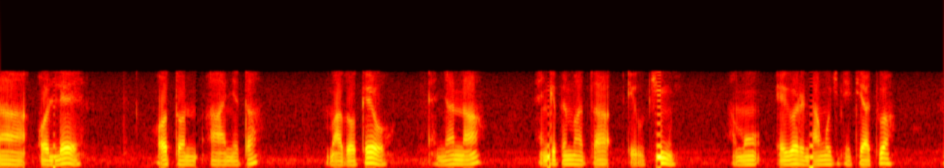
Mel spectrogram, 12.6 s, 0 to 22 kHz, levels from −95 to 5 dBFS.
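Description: Speech carried over a Bluetooth headset link runs through the CVSD codec for its whole length, and the damage is plainly audible. The codec sends one up-or-down bit per sample at 64 kbps with an adapting step, so the band stops at 4 kHz, sibilants come out scratchy, louder high-frequency sounds outrun the step and distort, and a fine granular hiss sits under the speech. On five occasions the link dropped voice packets and the headset chip decoded the previous packet's bits again, which is the Bluetooth headset packet repeated fault. Each repeat cycles every 3.75 ms, so a run of them turns into a buzz near 267 Hz. At 0.72 s about 15 ms is replaced, at 2.61–2.68 s about 26 ms, at 7.31–7.35 s about 19 ms, and at 10.80–10.84 s about 45 ms. At 8.73–8.83 s the losses add up to about 64 ms spread over roughly 83 ms, with the longest unbroken stretch around 50 ms, and that gives the most sustained buzz. 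At 5.60–5.72 s the level of the speech and the background noise steps up together by about 5 dB with no ramp. This sudden gain jump is likely caused by a digital gain setting or bit shift applied from one sample to the next.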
